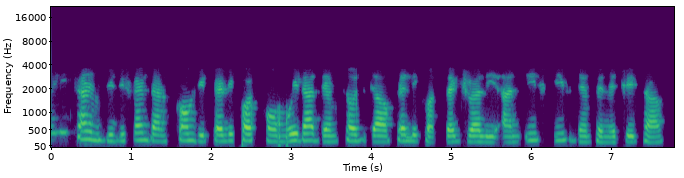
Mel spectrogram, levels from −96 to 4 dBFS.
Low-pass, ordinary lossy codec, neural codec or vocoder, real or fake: 3.6 kHz; none; codec, 44.1 kHz, 7.8 kbps, DAC; fake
